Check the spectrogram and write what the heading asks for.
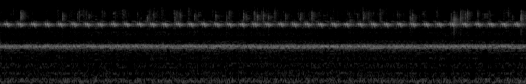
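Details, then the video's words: Crickets chirping at night: quick, regular pulses about four to five per second riding on a constant shrill two-pitched ring, unbroken across the short stretch. "Cricket 1 hour for Sleeping & Relaxation"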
